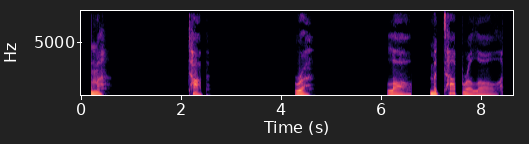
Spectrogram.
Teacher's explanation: Stress the top syllable and keep ruh light.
